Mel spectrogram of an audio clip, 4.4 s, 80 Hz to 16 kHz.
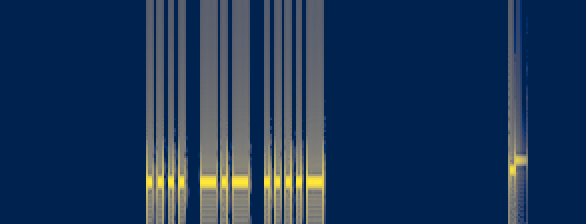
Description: Morse code, heard as a keyed tone, about 30 wpm, 700 Hz. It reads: HK4
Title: Callsign Prefixes for Top 100 DXCC - 30wpm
